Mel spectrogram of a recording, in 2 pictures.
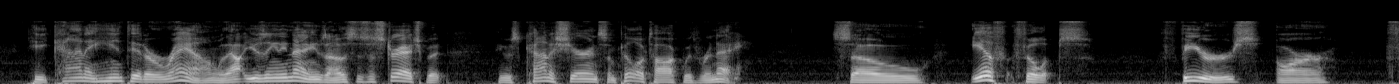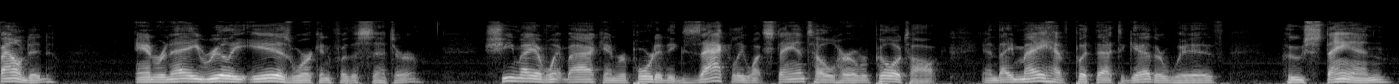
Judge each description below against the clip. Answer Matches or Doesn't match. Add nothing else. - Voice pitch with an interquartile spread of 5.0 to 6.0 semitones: Matches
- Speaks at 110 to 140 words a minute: Matches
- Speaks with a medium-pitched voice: Doesn't match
